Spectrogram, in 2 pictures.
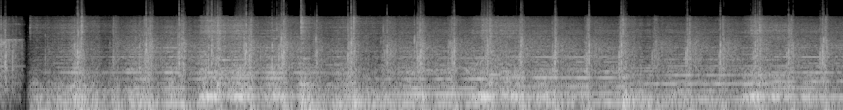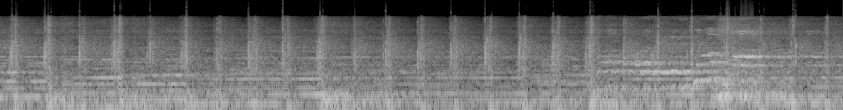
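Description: A rock band and symphony orchestra playing live and loud: a steady drum beat over deep bass and held chords, with crowd noise under the music. It starts abruptly after a brief dropout, and a lead vocal comes in near the end.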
